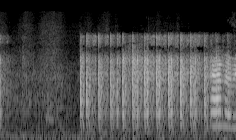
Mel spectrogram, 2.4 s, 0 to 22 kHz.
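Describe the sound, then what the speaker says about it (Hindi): Rapid burst of M249 machine gun fire in the battle game PUBG Lite, loud and close, a steady stream of rounds after a brief quiet start. "M249 ही चलाता हूँ मैं।"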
